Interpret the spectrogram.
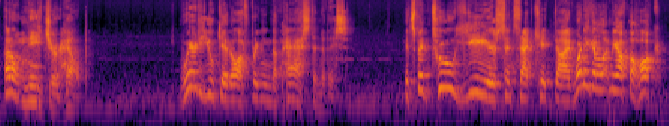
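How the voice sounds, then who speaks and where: Animated, bitter desk sergeant. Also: male voice, high voice, moderate pace. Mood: bitter, agitated. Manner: aggrieved, defensive, emotional. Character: bitter, self-pitying, demoted male police desk sergeant. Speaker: video game character. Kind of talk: cinematic game dialogue.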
